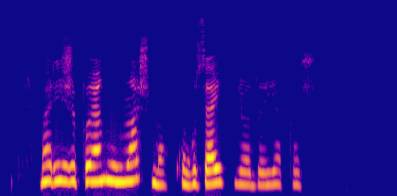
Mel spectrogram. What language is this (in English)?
Mari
